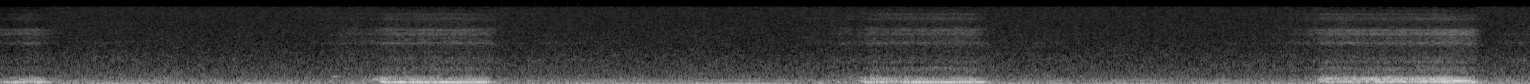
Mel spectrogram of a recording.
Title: Sleeping sounds Snoring enjoy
